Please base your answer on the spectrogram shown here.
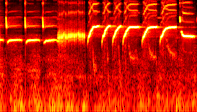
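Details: Canary song: three short flat whistles, a brief buzzy roll, then a string of loud rising-and-falling whistled notes at a lively, regular pace.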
